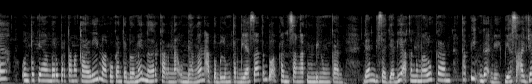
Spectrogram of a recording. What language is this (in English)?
Indonesian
